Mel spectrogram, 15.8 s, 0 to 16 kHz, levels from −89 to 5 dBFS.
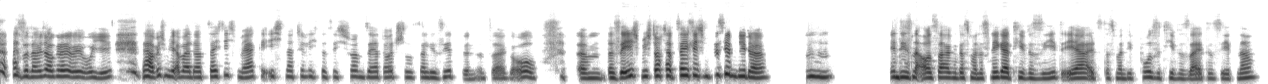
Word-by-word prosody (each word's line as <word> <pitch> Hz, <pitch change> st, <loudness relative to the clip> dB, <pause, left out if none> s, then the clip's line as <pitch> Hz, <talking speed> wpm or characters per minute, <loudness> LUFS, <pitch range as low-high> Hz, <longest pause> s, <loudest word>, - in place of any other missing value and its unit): Also, 260 Hz, -5 st, 0 dB
da 225 Hz, -, 0 dB
habe 225 Hz, -, 0 dB
ich -, -, -3 dB
auch 235 Hz, -, +2 dB
gedacht: 235 Hz, -3 st, +2 dB
„Oh 200 Hz, -, -2 dB
je.“ 200 Hz, +1 st, -2 dB, 0.4 s
Da 245 Hz, -, +3 dB
habe 225 Hz, +4 st, +5 dB
ich 270 Hz, -, -5 dB
mir 235 Hz, -3 st, 0 dB
aber 215 Hz, -1 st, +1 dB
tatsächlich 230 Hz, +5 st, -2 dB
merke 210 Hz, +2 st, -3 dB
ich 230 Hz, -1 st, -10 dB
natürlich, 230 Hz, -1 st, -8 dB
dass 225 Hz, -3 st, -9 dB
ich 215 Hz, 0 st, -11 dB
schon 235 Hz, -2 st, -5 dB
sehr 210 Hz, 0 st, -3 dB
deutsch 215 Hz, +1 st, -7 dB
sozialisiert 205 Hz, +1 st, -5 dB
bin 155 Hz, +4 st, -11 dB
und 180 Hz, -1 st, -13 dB
sage: 180 Hz, -, -7 dB
„Oh, 215 Hz, -3 st, 0 dB, 0.5 s
ähm, 185 Hz, -1 st, -1 dB
da 195 Hz, -, +3 dB
sehe 200 Hz, +5 st, +8 dB
ich 260 Hz, -1 st, -2 dB
mich 240 Hz, 0 st, -1 dB
doch 255 Hz, +1 st, +4 dB
tatsächlich 270 Hz, 0 st, +5 dB
'n 240 Hz, -, -2 dB
bisschen 300 Hz, +1 st, +4 dB
wieder. 210 Hz, -4 st, +4 dB, 0.5 s
Mhm. 230 Hz, -2 st, +2 dB, 0.7 s
In 215 Hz, -1 st, +4 dB
diesen 215 Hz, 0 st, +3 dB
Aussagen, 195 Hz, 0 st, +1 dB
dass 190 Hz, 0 st, -2 dB
man 180 Hz, -1 st, -1 dB
das 175 Hz, +2 st, -7 dB
Negative 200 Hz, -3 st, +3 dB
sieht, 175 Hz, +4 st, -4 dB
eher 185 Hz, +2 st, +3 dB
als -, -, -3 dB
dass 180 Hz, 0 st, -12 dB
man 175 Hz, -1 st, -3 dB
die 175 Hz, -, -7 dB
positive 185 Hz, -3 st, -4 dB
Seite 160 Hz, +3 st, -3 dB
sieht.“ 165 Hz, 0 st, -8 dB
Ne? 195 Hz, +3 st, -1 dB
210 Hz, 210 wpm, -21 LUFS, 190-230 Hz, 0.7 s, sehe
